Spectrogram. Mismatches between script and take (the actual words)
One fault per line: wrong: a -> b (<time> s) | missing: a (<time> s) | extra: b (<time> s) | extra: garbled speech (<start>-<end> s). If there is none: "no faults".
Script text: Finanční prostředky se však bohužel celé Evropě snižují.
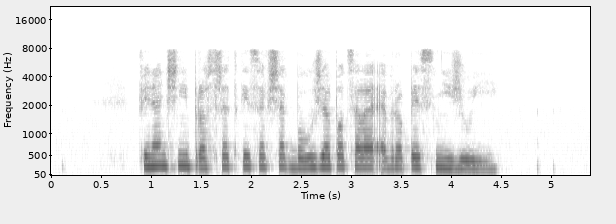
extra: po (2.8 s)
